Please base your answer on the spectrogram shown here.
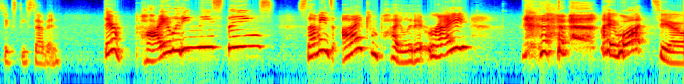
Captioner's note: laughs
